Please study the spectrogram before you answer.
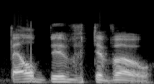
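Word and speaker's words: Biv DeVoe: I can't pronounce it I can't pronounce it pronounce that for me what does that say Biv Devo yep exact you did actually Deo Biv Devo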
